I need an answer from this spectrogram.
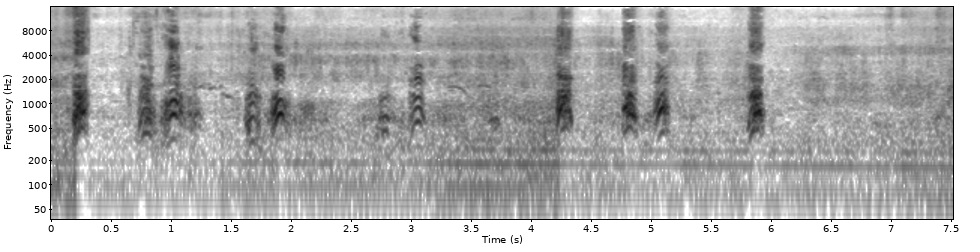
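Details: Two dogs; sharp, high barks in irregular bursts, single and paired yaps spread across the stretch with quieter muffled barks between them, over a low steady hum.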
